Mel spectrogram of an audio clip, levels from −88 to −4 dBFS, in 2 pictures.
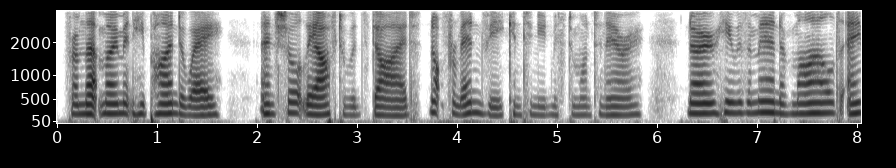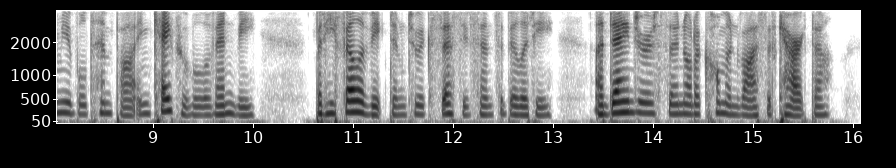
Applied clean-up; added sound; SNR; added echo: none; none; none; none.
